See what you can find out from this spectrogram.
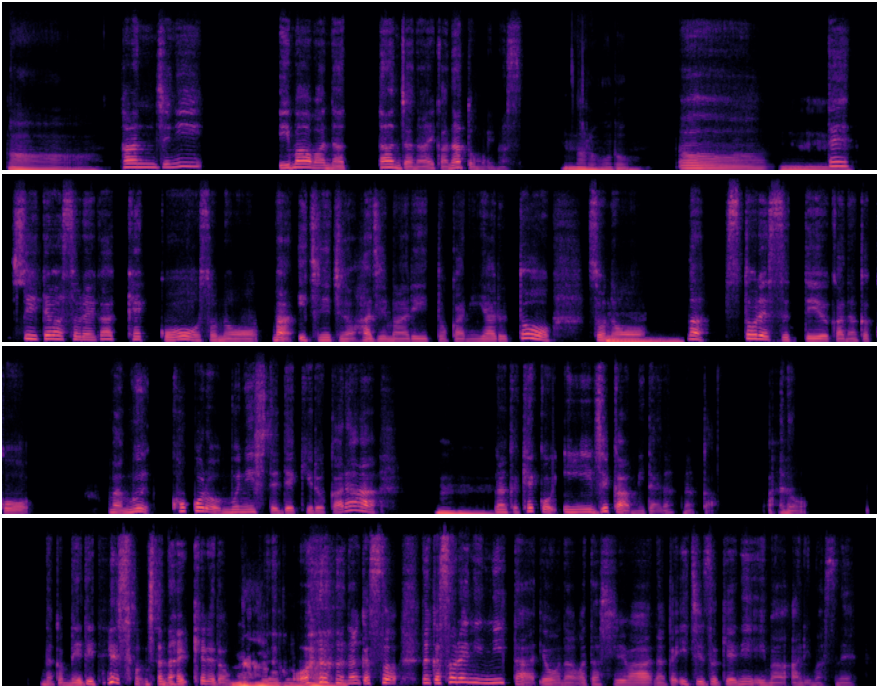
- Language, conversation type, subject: Japanese, unstructured, 怪我で運動ができなくなったら、どんな気持ちになりますか？
- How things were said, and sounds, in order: other background noise; tapping; laughing while speaking: "なんか メディテーション じゃないけれども"; in English: "メディテーション"; laugh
